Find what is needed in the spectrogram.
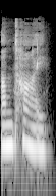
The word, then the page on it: untie: British English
